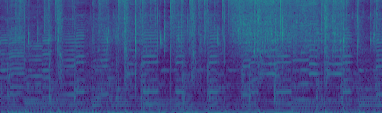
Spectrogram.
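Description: Hot oil sizzles and crackles steadily as mustard seeds and dried red chilies fry, a continuous close-up hiss with small pops throughout.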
